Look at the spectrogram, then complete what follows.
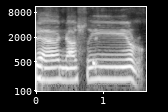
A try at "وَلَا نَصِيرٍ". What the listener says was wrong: Kalau nasir, dia tak takrir tu. Bergetar. latihan tu supaya kita dapat menyebut ra tu dengan takrir, tapi nanti bila sebut ra tu tak perlu banyak pun. Tapi latihan tu kena ada lah.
